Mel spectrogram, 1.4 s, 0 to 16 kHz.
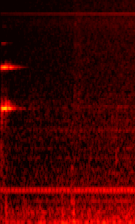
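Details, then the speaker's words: AFERIY P280 power station, 5521 barrel port rated 3 A, stepped up from 5 A (66 W) and 6 A (about 80 W) to 7 A. One short high beep, then a faint hum, as the port overloads and trips. "Okay, so 7 amps did overload the 5521 port."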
